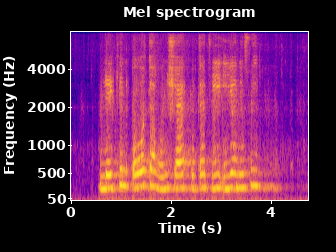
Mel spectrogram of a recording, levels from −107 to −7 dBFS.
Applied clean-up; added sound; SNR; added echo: neural separator model SepFormer DNS4.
